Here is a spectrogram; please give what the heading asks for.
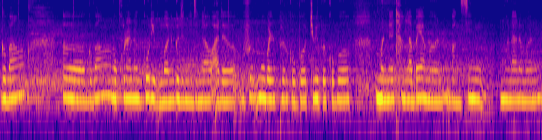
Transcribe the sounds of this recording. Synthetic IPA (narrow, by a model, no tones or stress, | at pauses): ɡɯbaŋ | ɡɯbaŋnɔkʰuɾanɯɡoɾibmɯnɡɯdɯnidinawa̰dɯbpʰɾmobajlpʰɯɾkʰɯbɯtʰibipʰɯɾkʰɯbɯ | mɯnːɯtʰaŋlabajamɯnbaŋsin | mɯnanɯmɯn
